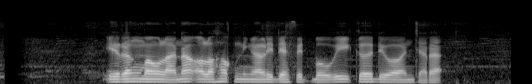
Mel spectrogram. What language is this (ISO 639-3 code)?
sun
